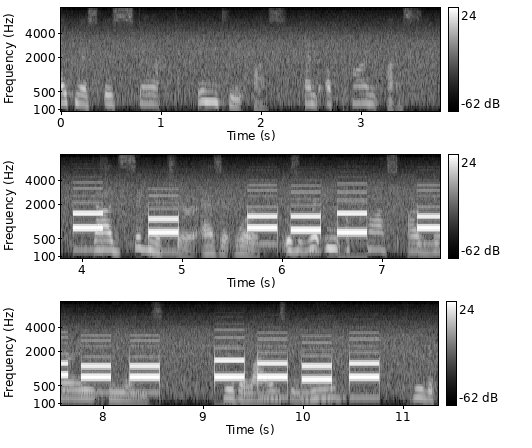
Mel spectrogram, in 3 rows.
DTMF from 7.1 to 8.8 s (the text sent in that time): 844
